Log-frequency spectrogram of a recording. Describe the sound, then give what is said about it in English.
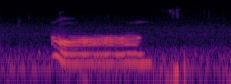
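A single drawn-out meow from a cat cuddling with a kitten, about a second long, fairly loud with a steady, slightly whiny tone, followed by quiet room noise and a faint soft rustle. “My kitten and my cat are cuddling for the first time ever.”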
